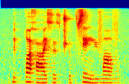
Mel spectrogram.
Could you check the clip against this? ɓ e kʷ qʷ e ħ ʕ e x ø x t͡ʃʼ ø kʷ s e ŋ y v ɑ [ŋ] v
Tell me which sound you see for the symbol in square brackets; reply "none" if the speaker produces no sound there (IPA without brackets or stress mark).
none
